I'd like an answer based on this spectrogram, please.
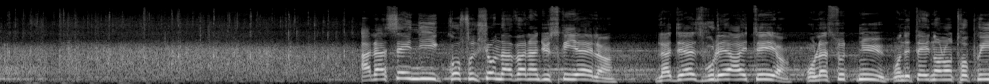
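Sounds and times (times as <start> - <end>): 
audience applause: 0.0 - 3.8
speech: 3.6 - 9.8.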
